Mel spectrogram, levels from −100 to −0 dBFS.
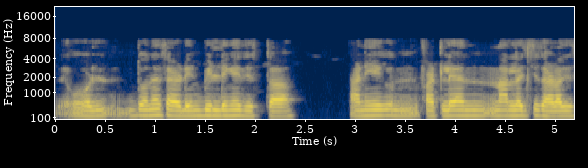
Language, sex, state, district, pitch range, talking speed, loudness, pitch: Konkani, male, Goa, North and South Goa, 140-150 Hz, 125 wpm, -17 LUFS, 145 Hz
